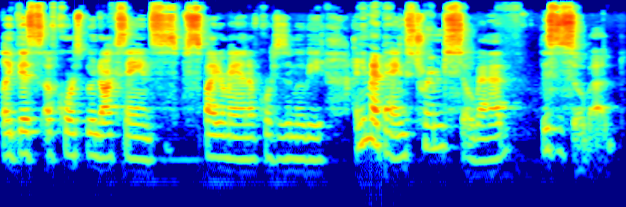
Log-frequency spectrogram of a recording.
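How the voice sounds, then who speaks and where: A man's voice: fairly high pitch, fairly even intonation, normal speed. A young man hosting his own video podcast, chatting casually to a camera in a rambling way and swearing now and then. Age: young adult. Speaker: podcast host. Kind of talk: casual solo video chat. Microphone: talking to a camera.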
